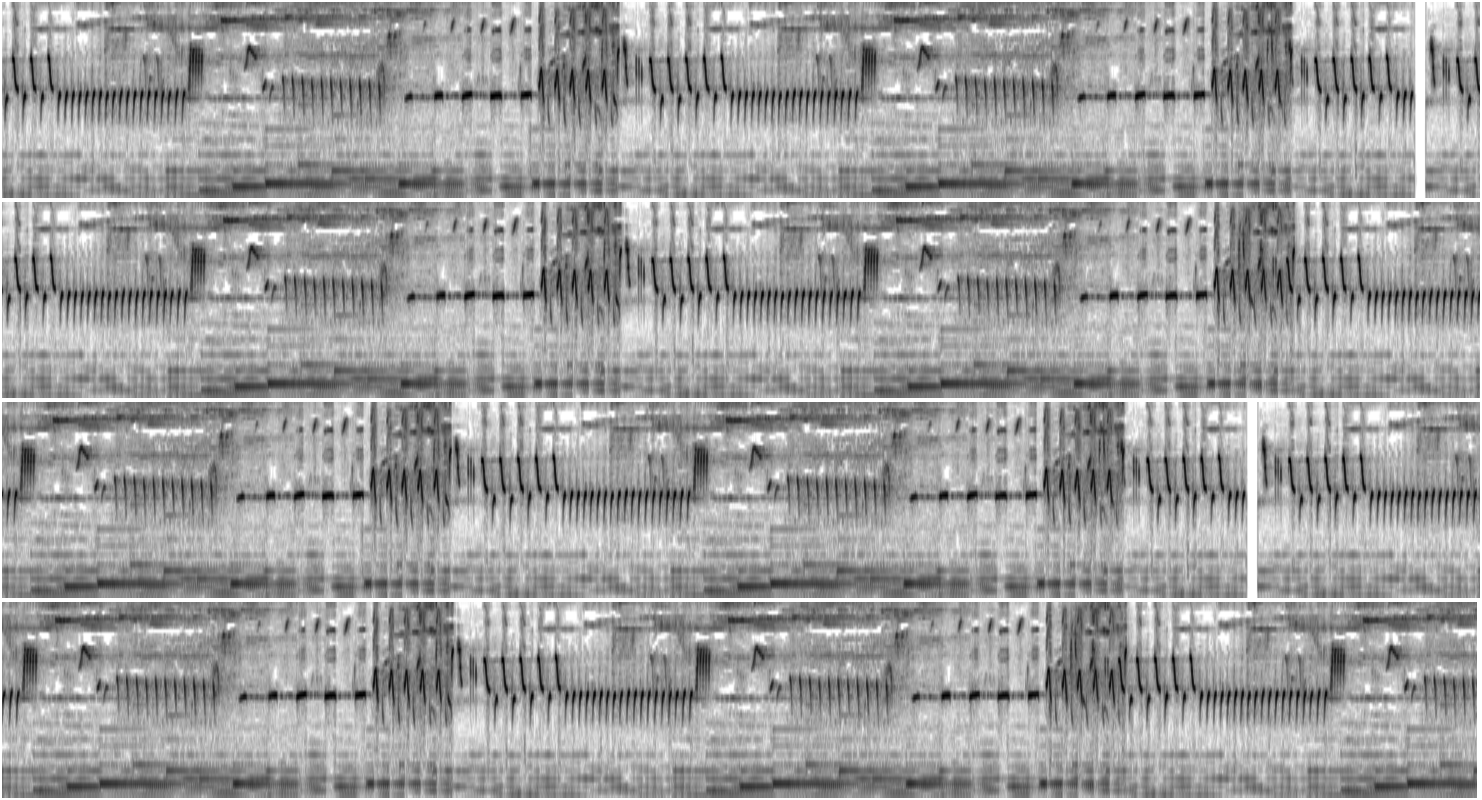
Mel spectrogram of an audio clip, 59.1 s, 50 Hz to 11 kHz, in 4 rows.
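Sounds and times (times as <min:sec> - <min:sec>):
birdsong chirps and trills: 0:00.0 - 0:59.0.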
